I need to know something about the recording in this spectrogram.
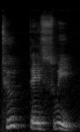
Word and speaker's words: tout de suite: Come over tout suite. Tout de suite meant right away in French. You say it like tout de suite.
